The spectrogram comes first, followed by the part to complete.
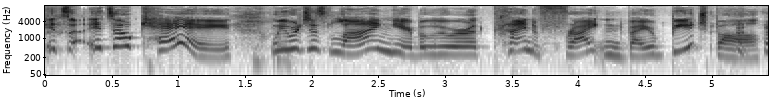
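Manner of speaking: put-on nice 1980s teenager voice. Retelling teens answering a girl whose beach ball hit them, in an 80s nice teenager voice. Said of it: "they're so like 80s nice teenager".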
